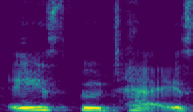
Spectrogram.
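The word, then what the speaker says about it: ACE Beauté: on their instagram and it says that it's pronounced ace bootay so that's what we're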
